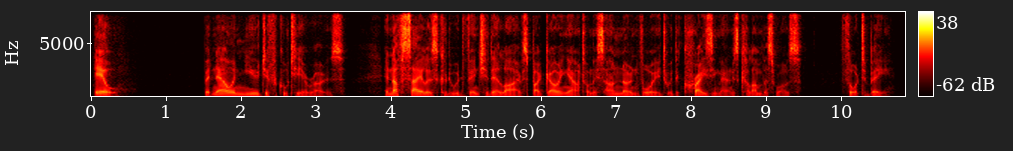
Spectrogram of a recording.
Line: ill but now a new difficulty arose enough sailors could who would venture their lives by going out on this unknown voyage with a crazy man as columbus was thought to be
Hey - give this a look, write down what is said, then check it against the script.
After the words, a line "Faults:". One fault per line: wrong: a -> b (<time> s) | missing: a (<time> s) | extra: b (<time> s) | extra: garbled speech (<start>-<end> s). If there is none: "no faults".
ill but now a new difficulty arose enough sailors could who would venture their lives by going out on this unknown voyage with a crazy man as columbus was thought to be
Faults:
no faults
